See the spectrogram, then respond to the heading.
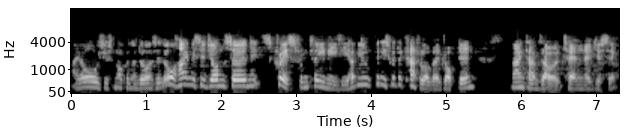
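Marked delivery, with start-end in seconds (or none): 1.2-5.4 high, bright friendly hello; cheery doorstep greeting. Shown as a demonstration. Rep knocking to collect a catalogue, cheery. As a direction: greet the customer brightly at the door.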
